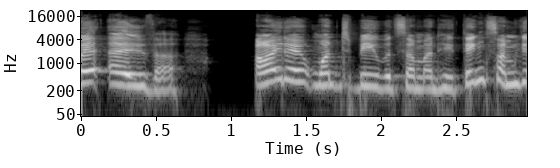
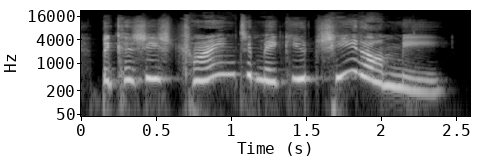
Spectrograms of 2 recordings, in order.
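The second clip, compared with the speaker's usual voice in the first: high, put-on girly girlfriend voice; 6 semitones higher than usual. Playing both sides of a couple's argument, girly voice as Tina. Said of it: "girly voice for Tina".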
